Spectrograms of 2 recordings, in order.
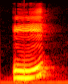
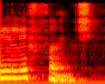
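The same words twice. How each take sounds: First: E-le-fan-te, each syllable separated and spoken apart; split into syllables. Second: Said in the usual way. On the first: Shown as a demonstration. Teacher sounding out E-le-fan-te for the class, syllable by syllable.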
